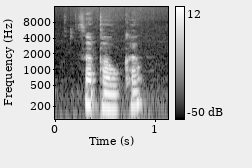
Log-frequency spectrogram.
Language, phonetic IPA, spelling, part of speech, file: Polish, [zaˈpawka], zapałka, noun, LL-Q809 (pol)-zapałka.wav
